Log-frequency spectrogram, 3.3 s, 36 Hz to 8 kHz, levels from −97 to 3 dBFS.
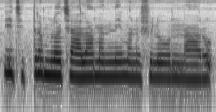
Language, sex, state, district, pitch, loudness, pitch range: Telugu, female, Telangana, Hyderabad, 200 Hz, -14 LUFS, 190-210 Hz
